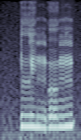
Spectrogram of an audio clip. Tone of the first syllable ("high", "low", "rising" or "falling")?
low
